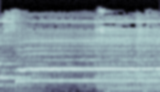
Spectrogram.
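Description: A woman sings a Portuguese gospel song with instrumental backing, holding one long steady note. A bass line comes in about a second and a half in.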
